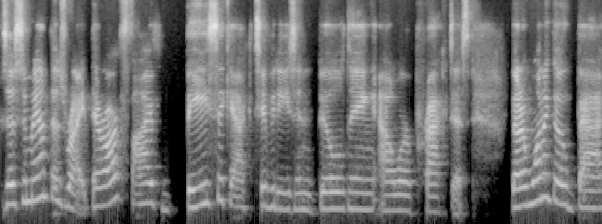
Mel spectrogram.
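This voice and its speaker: Using a normal speaking voice, a woman with a fairly high pitch and ordinary pitch variation speaks at a moderate pace. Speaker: marketing consultant for mediators. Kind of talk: webinar presentation.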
